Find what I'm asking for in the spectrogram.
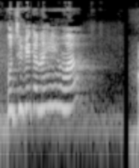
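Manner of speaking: drawn-out, slow sulky denial; mother-in-law sulking at her son, slow and sullen. Acted. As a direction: make him drag it out of you.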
